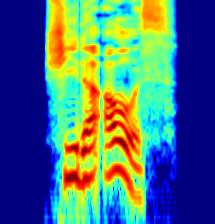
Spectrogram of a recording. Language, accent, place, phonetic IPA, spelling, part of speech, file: German, Germany, Berlin, [ˌʃiːdə ˈaʊ̯s], schiede aus, verb, De-schiede aus.ogg
- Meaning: first/third-person singular subjunctive II of ausscheiden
